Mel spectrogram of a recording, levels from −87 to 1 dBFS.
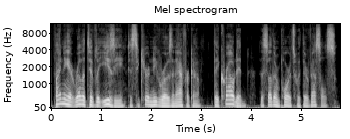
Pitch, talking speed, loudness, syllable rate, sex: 125 Hz, 175 wpm, -17 LUFS, 6.0 syllables/s, male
